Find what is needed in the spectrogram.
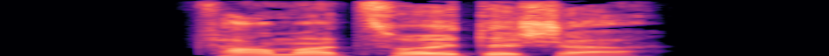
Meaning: inflection of pharmazeutisch: 1. strong/mixed nominative masculine singular 2. strong genitive/dative feminine singular 3. strong genitive plural
- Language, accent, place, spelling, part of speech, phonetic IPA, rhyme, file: German, Germany, Berlin, pharmazeutischer, adjective, [faʁmaˈt͡sɔɪ̯tɪʃɐ], -ɔɪ̯tɪʃɐ, De-pharmazeutischer.ogg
